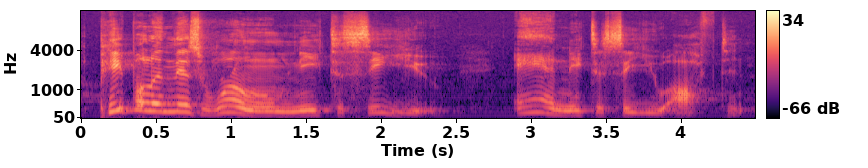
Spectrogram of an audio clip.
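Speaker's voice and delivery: ordinary talk, nothing marked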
